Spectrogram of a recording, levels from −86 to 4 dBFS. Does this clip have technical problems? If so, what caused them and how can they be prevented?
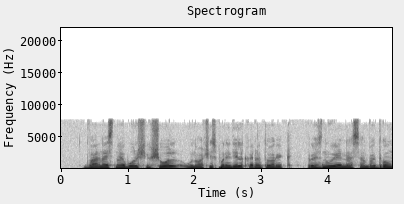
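Yes. At 0.56–0.58 s and 1.69 s, short buzzy patches hold at full level, then warble slightly as the sound resumes. This is concealed Bluetooth headset packet loss: the receiver filled 22.5 ms and 15 ms gaps, which fits three and two lost frames, by repeating the best-matching recent waveform. Keeping the headset close to the phone, with nothing in between and less 2.4 GHz traffic nearby, prevents it.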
